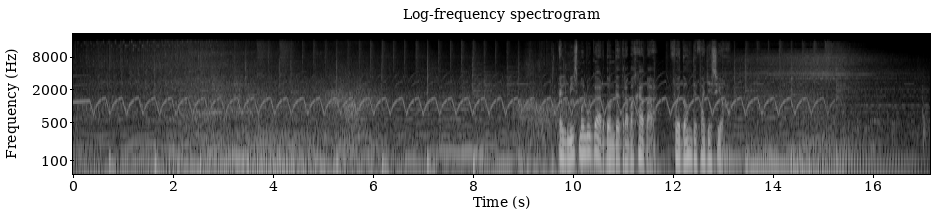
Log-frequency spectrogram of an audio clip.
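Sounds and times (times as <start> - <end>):
low rumble of traffic and engine noise: 0.0 - 12.0
ambulance siren wailing: 0.0 - 16.2
speech: 9.7 - 13.3.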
